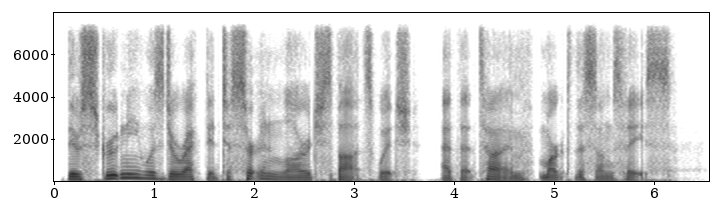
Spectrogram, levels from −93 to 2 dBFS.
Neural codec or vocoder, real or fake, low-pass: codec, 16 kHz in and 24 kHz out, 0.9 kbps, LongCat-Audio-Codec, four codebook decoder; fake; 7.2 kHz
